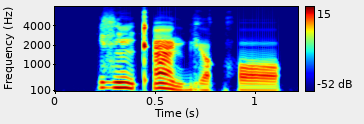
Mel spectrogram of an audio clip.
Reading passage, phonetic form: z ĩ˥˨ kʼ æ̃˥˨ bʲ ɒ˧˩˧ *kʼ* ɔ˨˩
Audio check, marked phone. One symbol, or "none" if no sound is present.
kʰ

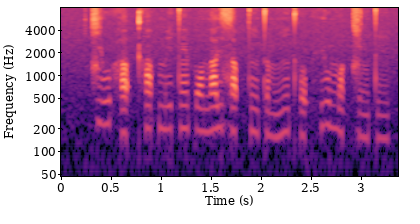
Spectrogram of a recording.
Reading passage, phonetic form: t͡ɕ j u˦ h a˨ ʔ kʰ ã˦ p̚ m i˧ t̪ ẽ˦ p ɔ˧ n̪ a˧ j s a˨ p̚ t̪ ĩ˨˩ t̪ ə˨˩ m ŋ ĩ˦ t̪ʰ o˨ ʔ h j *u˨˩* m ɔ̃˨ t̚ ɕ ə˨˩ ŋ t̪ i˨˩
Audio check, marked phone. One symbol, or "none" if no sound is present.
u˥˧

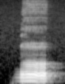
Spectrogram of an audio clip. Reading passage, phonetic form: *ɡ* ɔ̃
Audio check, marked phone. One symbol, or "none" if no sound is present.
ɡ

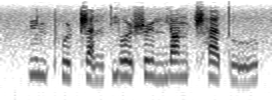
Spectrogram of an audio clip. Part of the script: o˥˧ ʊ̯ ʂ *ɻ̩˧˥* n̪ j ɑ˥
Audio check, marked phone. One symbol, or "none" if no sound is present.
ɻ̩˥˩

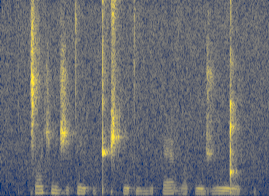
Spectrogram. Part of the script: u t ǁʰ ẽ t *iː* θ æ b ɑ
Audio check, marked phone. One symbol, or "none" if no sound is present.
iː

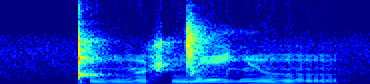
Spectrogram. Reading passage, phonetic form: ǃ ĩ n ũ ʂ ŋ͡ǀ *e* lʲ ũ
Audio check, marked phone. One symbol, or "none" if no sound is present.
e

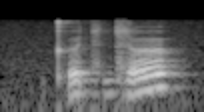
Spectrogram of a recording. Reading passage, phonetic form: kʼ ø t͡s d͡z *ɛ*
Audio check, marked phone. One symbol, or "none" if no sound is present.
œ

